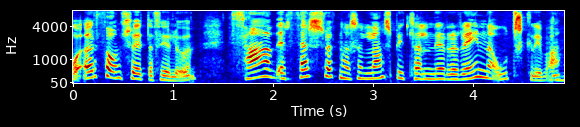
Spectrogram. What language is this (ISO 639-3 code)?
isl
